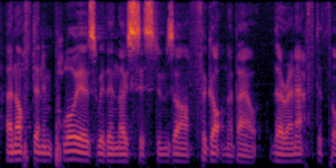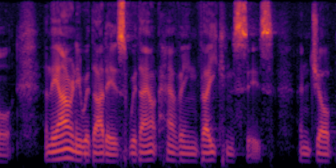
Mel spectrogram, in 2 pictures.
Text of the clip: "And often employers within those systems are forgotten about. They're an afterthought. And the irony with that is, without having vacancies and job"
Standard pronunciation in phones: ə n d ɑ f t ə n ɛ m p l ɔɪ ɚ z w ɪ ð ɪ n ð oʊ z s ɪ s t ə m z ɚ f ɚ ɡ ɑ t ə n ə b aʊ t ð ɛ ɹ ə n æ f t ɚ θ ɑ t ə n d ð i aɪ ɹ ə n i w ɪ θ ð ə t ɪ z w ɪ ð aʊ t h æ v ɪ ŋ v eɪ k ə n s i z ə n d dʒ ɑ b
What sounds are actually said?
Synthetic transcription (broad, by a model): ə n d ɑ f t ə n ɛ m p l ɔɪ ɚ z w ɪ ð ɪ n ð oʊ z s ɪ s t ə m z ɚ f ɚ ɡ ɑ t n ə b aʊ t ð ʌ ɹ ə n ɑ f t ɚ θ ɑ t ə n ð i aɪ ɹ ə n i w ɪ ð ə t ɪ z w ɪ ð aʊ t h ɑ v ɪ ŋ v eɪ k ə n s i z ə n dʒ ɑ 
